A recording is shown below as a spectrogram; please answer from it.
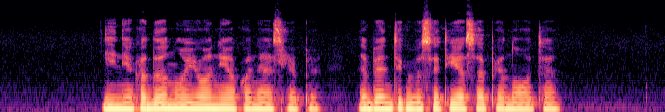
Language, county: Lithuanian, Vilnius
